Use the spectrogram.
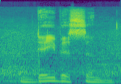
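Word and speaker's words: Deyvison: First name is spelled D E Y V I S O N. Davison.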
